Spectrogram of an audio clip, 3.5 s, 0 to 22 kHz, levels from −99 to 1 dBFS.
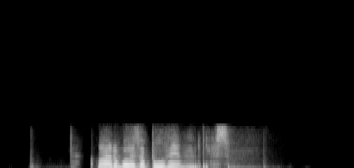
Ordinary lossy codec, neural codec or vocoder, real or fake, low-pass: Opus, 32 kbps; codec, 16 kHz, 1.1 kbps, Voila-Tokenizer; fake; 5.4 kHz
